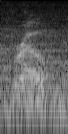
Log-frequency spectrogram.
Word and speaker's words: Braud: about it yet, but it's Braud, as in David, and it's pronounced Bro because it's a French Cajun last name.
